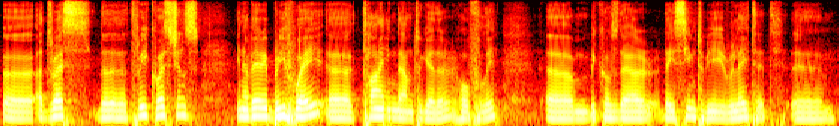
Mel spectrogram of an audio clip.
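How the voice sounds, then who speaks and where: A male panelist answers audience questions slowly and haltingly, filling pauses with "uh" and "um". His voice is very dark and mellow, and he takes his time. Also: mid-range voice, fairly even intonation. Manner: slow, halting, many fillers. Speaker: panelist, former diplomat.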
